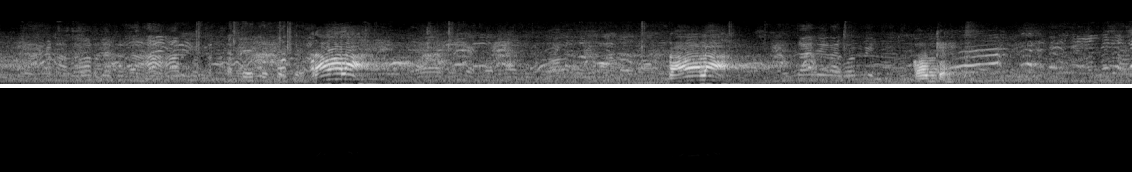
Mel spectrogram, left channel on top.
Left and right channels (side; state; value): right; silent; 65 dB below the other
